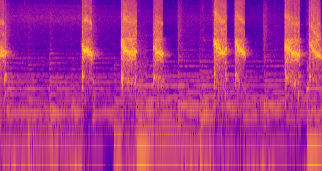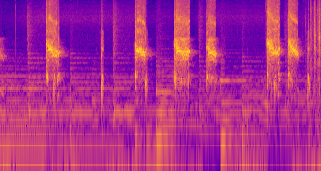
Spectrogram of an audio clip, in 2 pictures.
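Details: Person's brother coughing: repeated short, sharp coughs and throat clearing, with crying and screaming nearby, over loud music in a room.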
